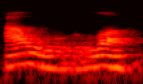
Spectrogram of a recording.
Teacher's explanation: Jadi jangan menebalkan lafzul jalalah dengan monyong, karena, ya, menebalkan huruf tidak dengan monyong, tapi dengan menaikkan bagian belakang lidah dan juga memenuhi, ya, suara di dalam mulut. Allah itu sudah sempurna bunyi tebalnya, tidak memerlukan suara bibir. Allah, ya, ya, karena hanya huruf waw sajalah yang harus dimonyongkan, dan huruf-huruf yang didomahkan yang harus dibaca monyong.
